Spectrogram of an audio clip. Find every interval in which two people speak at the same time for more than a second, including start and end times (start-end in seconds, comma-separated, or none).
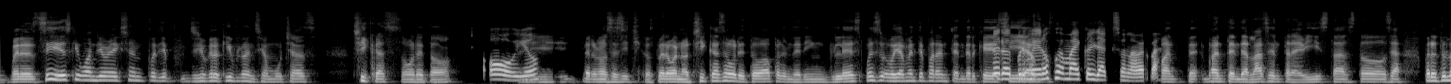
none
